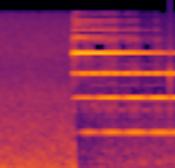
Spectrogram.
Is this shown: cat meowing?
no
